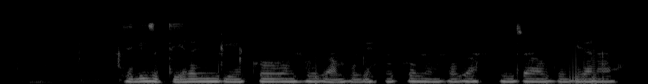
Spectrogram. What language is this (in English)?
Kinyarwanda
